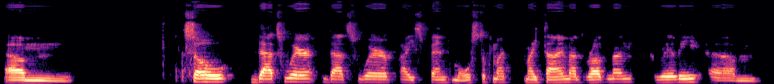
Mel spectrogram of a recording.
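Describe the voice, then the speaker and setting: A man from Venezuela in his thirties, a CTO answering interview questions in a halting way, full of restarts and fillers. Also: medium pitch, darkish tone, no echo, poor audio. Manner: hesitant, many restarts and fillers. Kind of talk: conversational interview.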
